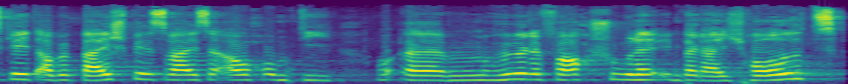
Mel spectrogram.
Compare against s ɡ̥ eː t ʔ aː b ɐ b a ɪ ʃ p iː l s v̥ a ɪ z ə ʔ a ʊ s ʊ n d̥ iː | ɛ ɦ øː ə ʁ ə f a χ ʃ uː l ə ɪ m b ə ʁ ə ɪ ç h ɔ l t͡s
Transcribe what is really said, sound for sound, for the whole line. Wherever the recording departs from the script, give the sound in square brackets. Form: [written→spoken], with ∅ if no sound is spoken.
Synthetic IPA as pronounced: s ɡ̥ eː t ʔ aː b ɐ b a ɪ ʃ p iː l s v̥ a ɪ z ə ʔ a ʊ [s→x] ʊ [n→m] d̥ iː | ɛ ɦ øː ə ʁ ə f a χ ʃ uː l ə ɪ m b ə ʁ [ə→a] ɪ ç h ɔ l t͡s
